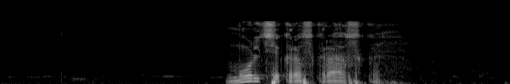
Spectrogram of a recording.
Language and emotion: Russian, sad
